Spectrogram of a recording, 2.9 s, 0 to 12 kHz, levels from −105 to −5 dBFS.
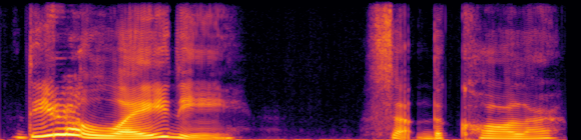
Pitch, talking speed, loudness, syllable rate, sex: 240 Hz, 105 wpm, -16 LUFS, 3.5 syllables/s, female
